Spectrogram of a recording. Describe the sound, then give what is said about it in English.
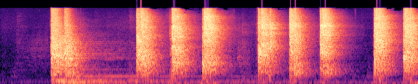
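A ragged volley of about nine loud blasts from a large cannon, each a sharp booming crack with a brief rumbling tail, fired in irregular succession on a command to fire, with no voices. “Quite a large cannon you have there.”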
